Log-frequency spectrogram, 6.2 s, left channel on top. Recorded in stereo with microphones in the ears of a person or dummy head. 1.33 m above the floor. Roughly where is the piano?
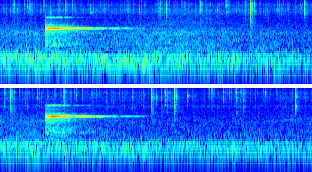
Left.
